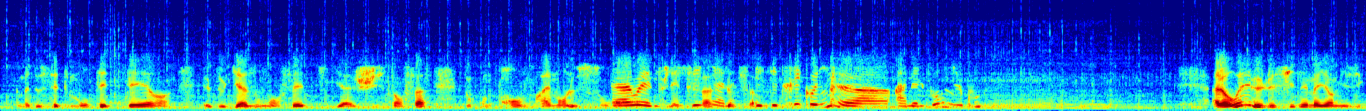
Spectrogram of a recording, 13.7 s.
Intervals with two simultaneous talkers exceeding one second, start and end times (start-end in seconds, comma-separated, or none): 6.1-7.6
